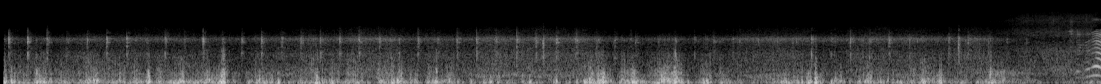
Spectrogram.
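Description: Waves slosh and splash against a boat's hull.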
